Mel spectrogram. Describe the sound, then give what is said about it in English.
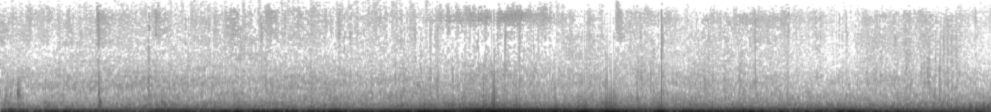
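Cars approach with a steady low rumble and throbbing hum that holds throughout, swelling slightly toward the middle. “Some cars coming.”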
